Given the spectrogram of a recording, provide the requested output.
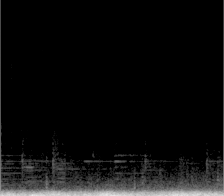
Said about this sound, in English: What do you think it is? That's right, with lightning, you get thunder.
